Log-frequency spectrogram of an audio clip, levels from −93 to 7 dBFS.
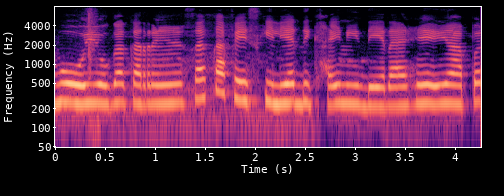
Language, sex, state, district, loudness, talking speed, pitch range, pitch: Hindi, female, Haryana, Jhajjar, -14 LUFS, 240 wpm, 235-250 Hz, 240 Hz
